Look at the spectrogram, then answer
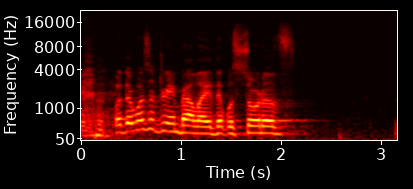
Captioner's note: laughs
